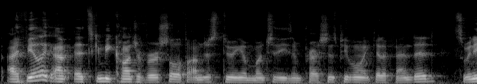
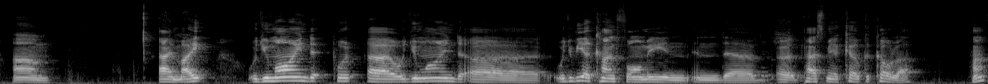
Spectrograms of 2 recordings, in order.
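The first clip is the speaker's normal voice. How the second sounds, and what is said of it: Unconvincing put-on British Isles accent. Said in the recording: “Can you do the Australian accent? ... It's British. ... That's Irish. Man, you need to practice. ... I am trying to do a Welsh accent. Because Welsh also sounds a bit Irish.”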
